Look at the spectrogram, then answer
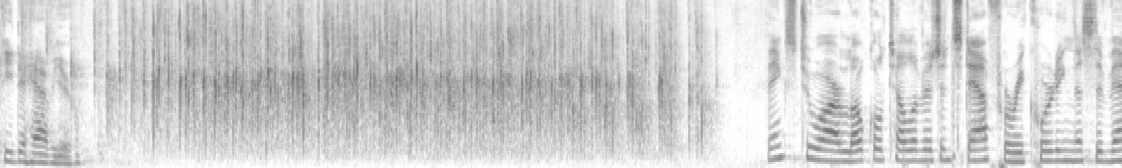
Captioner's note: applause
